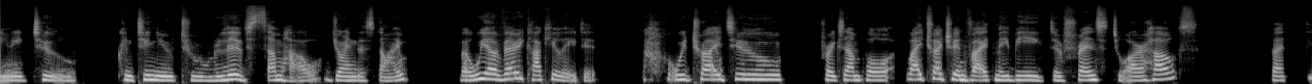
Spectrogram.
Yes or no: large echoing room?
no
